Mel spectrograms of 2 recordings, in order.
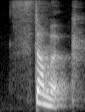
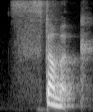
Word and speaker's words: stomach: 81, like ache, stomach, stomach. You've got a k rather than a ch sound.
